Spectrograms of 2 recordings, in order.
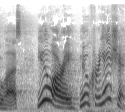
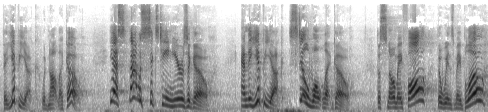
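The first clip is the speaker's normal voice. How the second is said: measured storybook verse with pauses, refrains dropping low; poem recitation; 5 semitones lower than usual. Acted. Preacher reading a [name] poem to the congregation, dramatic recitation. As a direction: recite it like a comic tale, line by line.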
